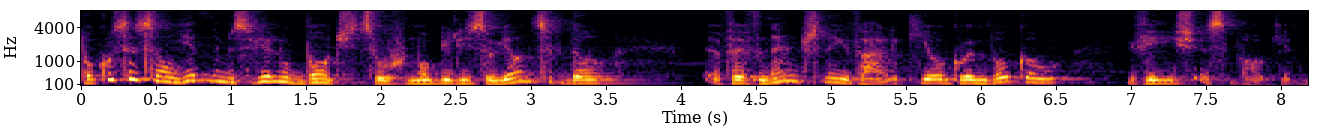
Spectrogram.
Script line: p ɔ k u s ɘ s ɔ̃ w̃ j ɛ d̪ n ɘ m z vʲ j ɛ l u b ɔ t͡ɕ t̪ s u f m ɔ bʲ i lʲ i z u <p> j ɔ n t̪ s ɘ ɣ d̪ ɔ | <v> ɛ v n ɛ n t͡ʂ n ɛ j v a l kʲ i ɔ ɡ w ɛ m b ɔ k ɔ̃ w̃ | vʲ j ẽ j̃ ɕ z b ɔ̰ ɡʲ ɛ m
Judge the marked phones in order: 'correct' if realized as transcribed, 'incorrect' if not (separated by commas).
incorrect, correct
